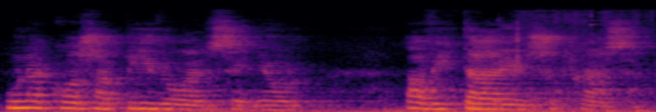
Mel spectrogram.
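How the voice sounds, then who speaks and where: Reading scripture and psalms at Mass, a man speaks at normal speed in a high-pitched, warm voice, solemn and formal. The recording has church echo, a distant mic and faint background noise.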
